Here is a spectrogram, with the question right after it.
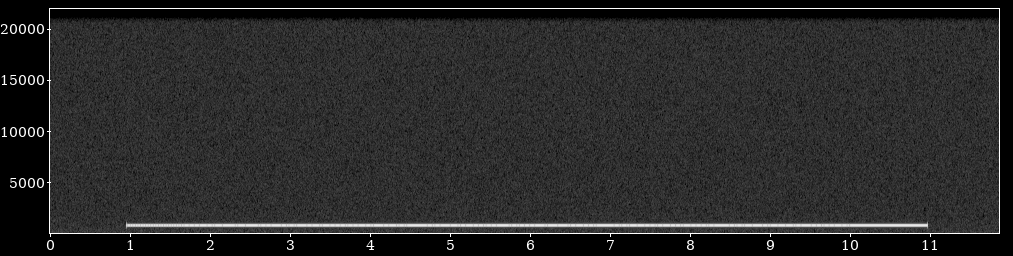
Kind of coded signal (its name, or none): PSK31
